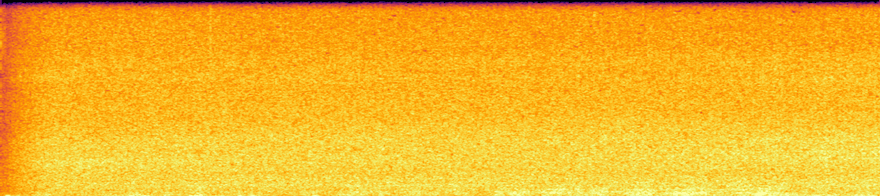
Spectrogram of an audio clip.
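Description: Heavy rain falling steadily, an even, dense hiss.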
